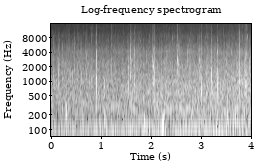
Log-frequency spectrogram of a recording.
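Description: Steady outdoor hiss with scattered light ticks and taps, the patter of a forest floor covered in dry leaves.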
